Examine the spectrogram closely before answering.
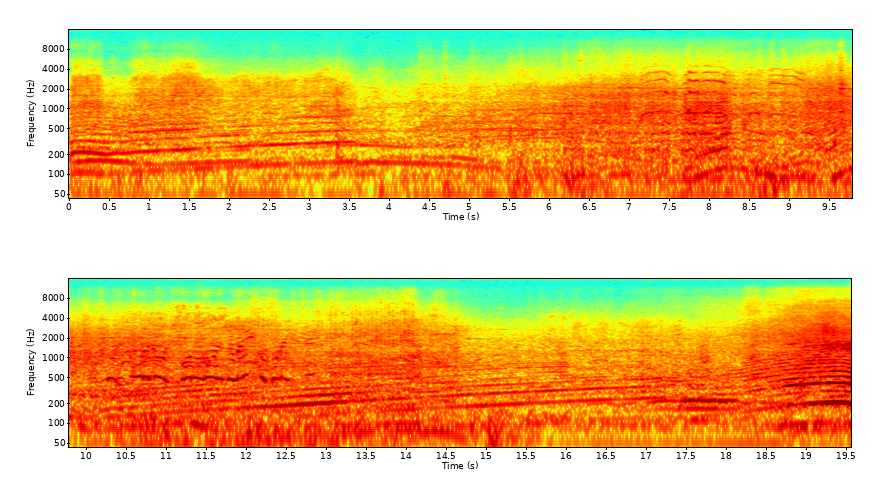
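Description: Car engines roar and rev as cars race around a track.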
